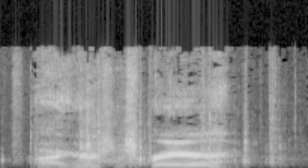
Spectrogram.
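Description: Plastic parts rattle in a drawer as a hand sorts through them.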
